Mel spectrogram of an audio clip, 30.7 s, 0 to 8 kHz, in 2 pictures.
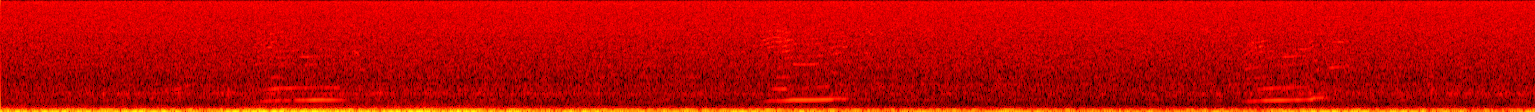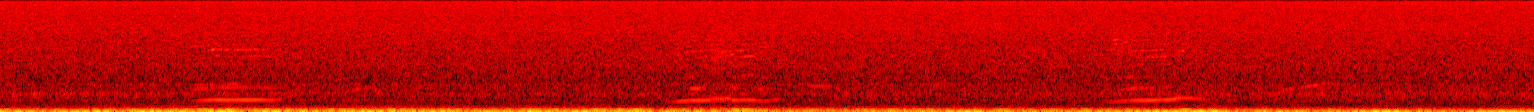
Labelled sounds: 7.9	8.2	humpback whale, 1.3 to 1.4 kHz
17.4	17.7	humpback whale, 2.0 to 2.1 kHz
26.8	27.1	humpback whale, 1.6 to 1.7 kHz

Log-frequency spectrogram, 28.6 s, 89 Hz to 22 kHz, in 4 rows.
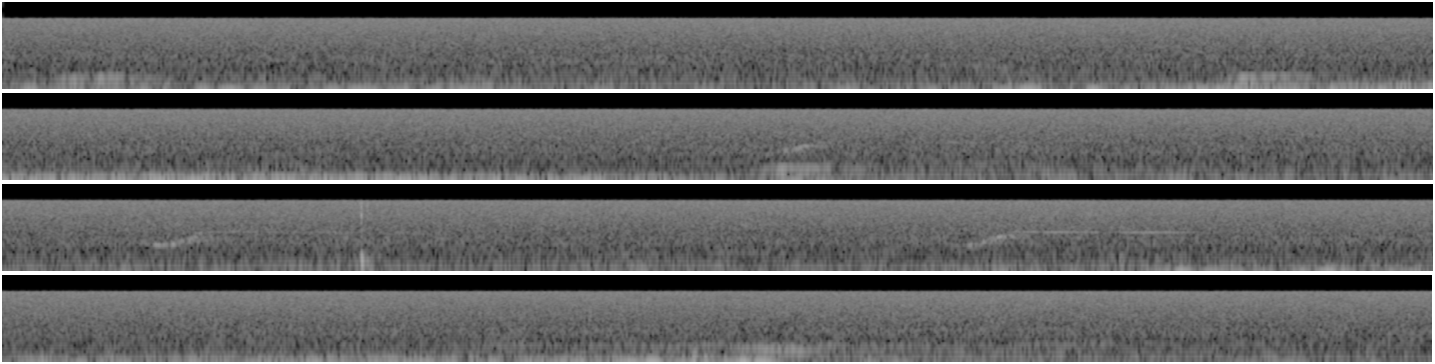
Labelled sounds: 19.3	20.2	humpback whale, 0.93 to 1.1 kHz

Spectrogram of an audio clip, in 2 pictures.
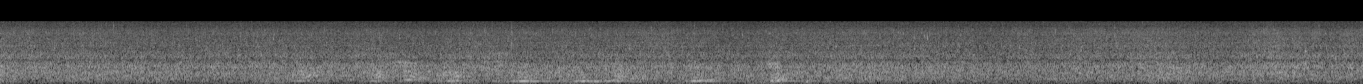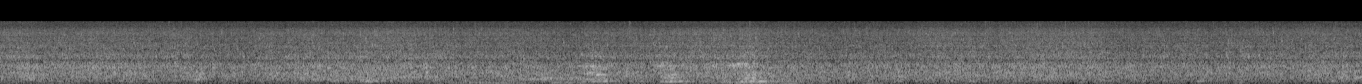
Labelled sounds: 3.9	4.2	humpback whale, 0.97 to 1.1 kHz

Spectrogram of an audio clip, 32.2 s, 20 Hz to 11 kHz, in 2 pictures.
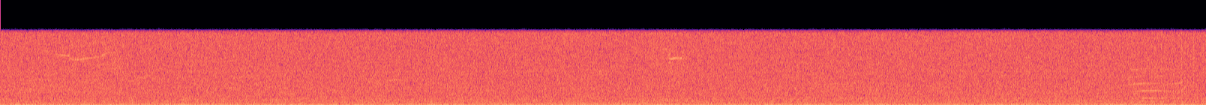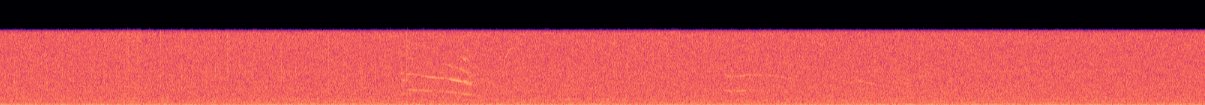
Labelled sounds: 15.1	15.5	killer whale, northern resident, G clan, 1.5 to 3.9 kHz
21.5	22.5	killer whale, northern resident, G clan, 1.0 to 4.3 kHz
25.7	26.1	killer whale, northern resident, G clan, 1.4 to 3.3 kHz

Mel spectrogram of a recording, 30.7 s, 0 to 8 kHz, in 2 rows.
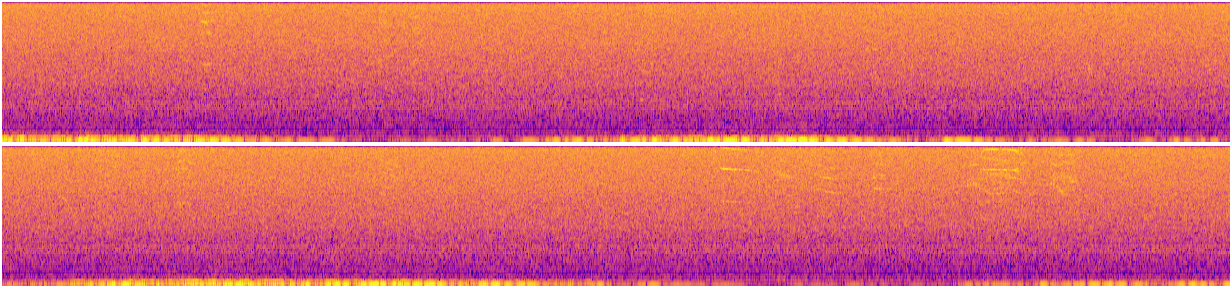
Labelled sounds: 24.3	24.8	Pacific white-sided dolphin, 2.4 to 7.6 kHz
25.0	25.3	Pacific white-sided dolphin, 4.1 to 4.5 kHz
27.6	28.1	Pacific white-sided dolphin, 4.9 to 7.4 kHz

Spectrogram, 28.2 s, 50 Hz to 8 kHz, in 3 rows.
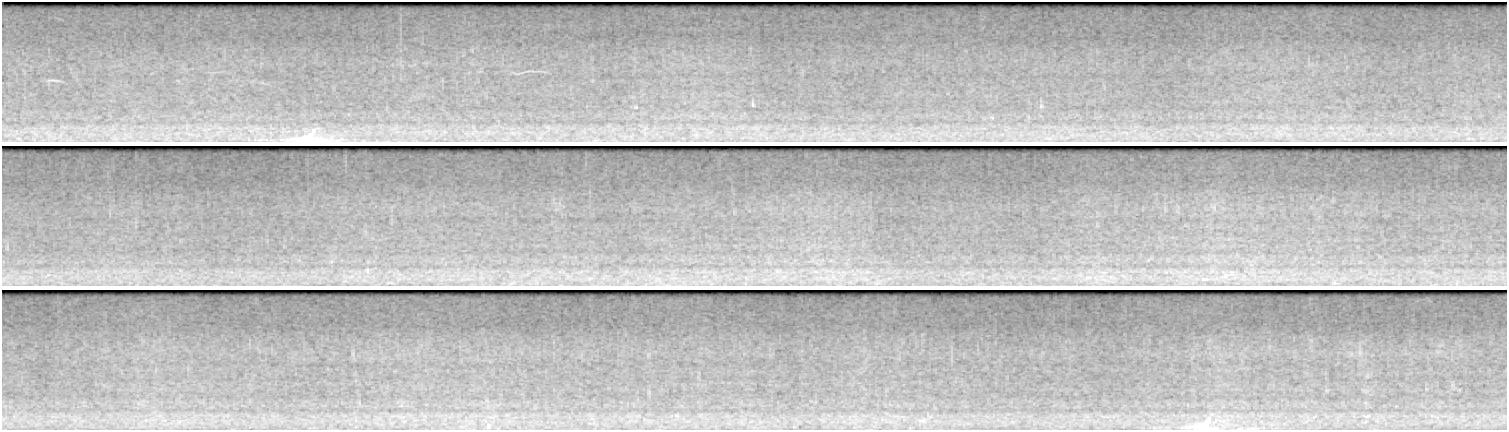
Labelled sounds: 3.2	3.4	Pacific white-sided dolphin, 3.8 to 4.1 kHz

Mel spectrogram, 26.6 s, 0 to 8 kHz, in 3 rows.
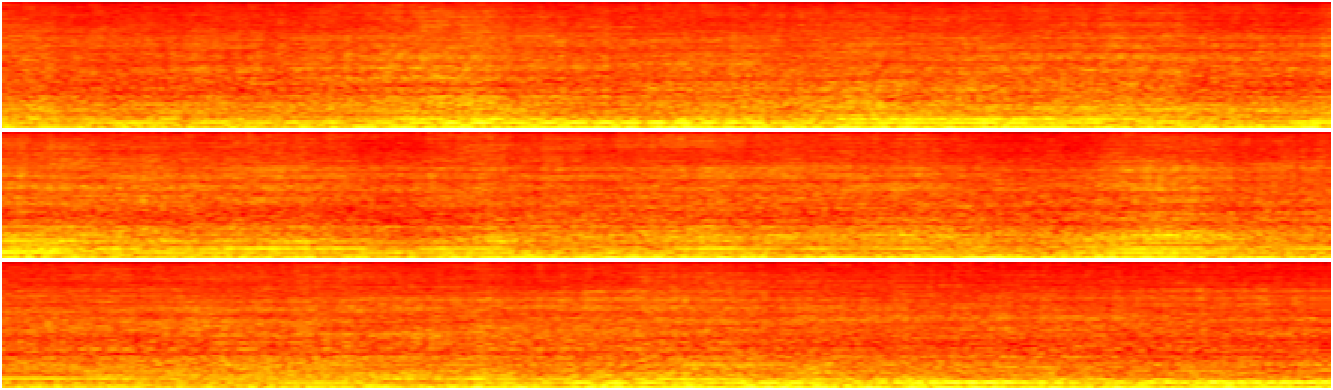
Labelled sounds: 10.6	10.8	vessel noise, 2.9 to 3.2 kHz
13.4	13.7	vessel noise, 6.0 to 6.3 kHz

